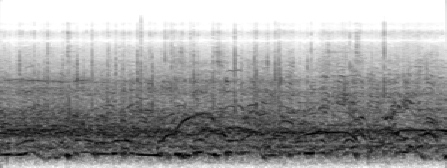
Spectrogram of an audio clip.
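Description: Many people sing and chant together loudly.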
